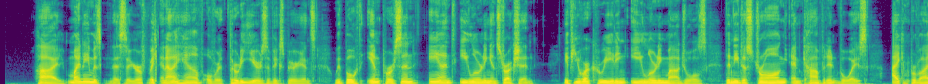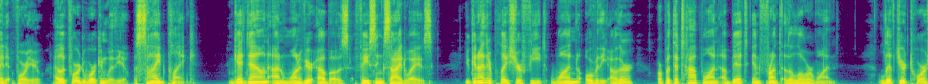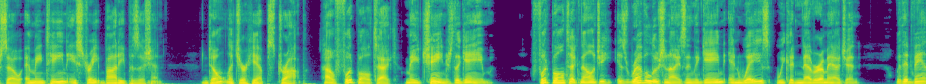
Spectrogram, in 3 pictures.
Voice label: us male; lektoring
